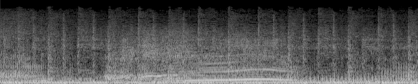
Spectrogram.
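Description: Stunt motorcycle engine revving over rock music with a steady beat; one rev rises in pitch from about one and a half seconds in and falls away near the three-second mark.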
